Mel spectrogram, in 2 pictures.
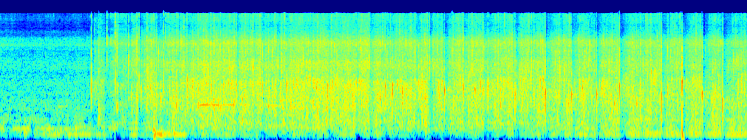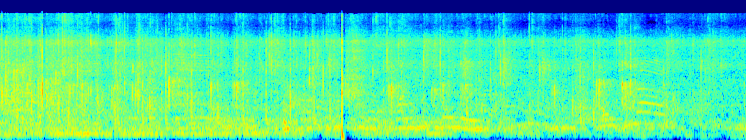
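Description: A large crowd applauds and cheers in an echoing hall.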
